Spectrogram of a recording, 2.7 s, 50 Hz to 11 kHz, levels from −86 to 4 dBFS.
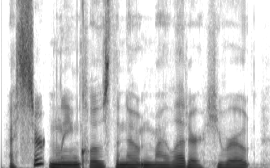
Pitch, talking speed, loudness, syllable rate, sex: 160 Hz, 220 wpm, -14 LUFS, 6.8 syllables/s, female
